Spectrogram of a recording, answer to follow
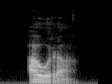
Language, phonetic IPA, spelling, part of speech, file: Polish, [ˈawra], aura, noun, Pl-aura.ogg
